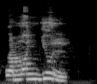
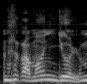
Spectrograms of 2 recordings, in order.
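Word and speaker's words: Ramon Llull: Ramón Llull. – Ramón Llull, muy bien, muchas gracias.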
